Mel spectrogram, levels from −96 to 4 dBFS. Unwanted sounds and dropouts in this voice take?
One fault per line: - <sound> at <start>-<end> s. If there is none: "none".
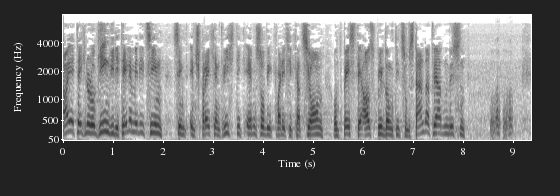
- laugh at 8.5-9.0 s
